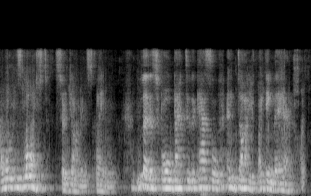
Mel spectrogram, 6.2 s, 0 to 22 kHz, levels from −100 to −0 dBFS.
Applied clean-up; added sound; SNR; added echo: neural separator model SepFormer DNS4.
